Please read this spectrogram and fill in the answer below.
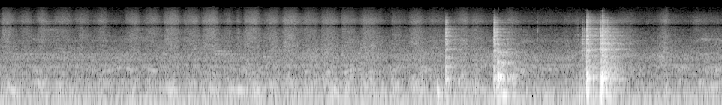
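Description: Repeated rubbing strokes worked by hand over a rug, then a small knock about six seconds in followed by three loud sharp clunks over the next two seconds as cleaning gear is handled.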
